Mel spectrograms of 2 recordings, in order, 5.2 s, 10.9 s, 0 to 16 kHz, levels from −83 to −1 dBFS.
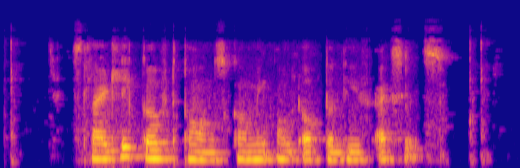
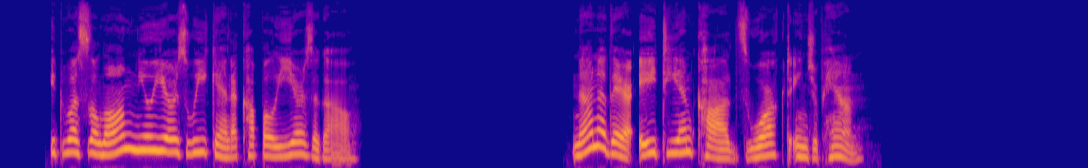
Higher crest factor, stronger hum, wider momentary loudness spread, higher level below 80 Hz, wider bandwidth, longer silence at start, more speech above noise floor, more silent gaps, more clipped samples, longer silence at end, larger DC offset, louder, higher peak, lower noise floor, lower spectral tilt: about the same, 18 dB vs 18 dB; neither; first, 16 LU vs 10 LU; first, -56 dBFS vs -66 dBFS; second, 7.6 kHz vs 16 kHz; second, 0.1 s vs 0.5 s; second, 31 dB vs over 66 dB; second, none vs 4.01-4.07 s; neither; second, 0.35 s vs 2.25 s; neither; first, -18 LUFS vs -24 LUFS; first, -2 dBFS vs -8 dBFS; second, -49 dBFS vs under -90 dBFS; about the same, -6 dB/octave vs -5 dB/octave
